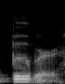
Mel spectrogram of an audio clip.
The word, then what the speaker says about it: Buber: I don't know if it was like 40s, 50s and his name was Martin Buber. Hilarious name, but it rhymes with Goober.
